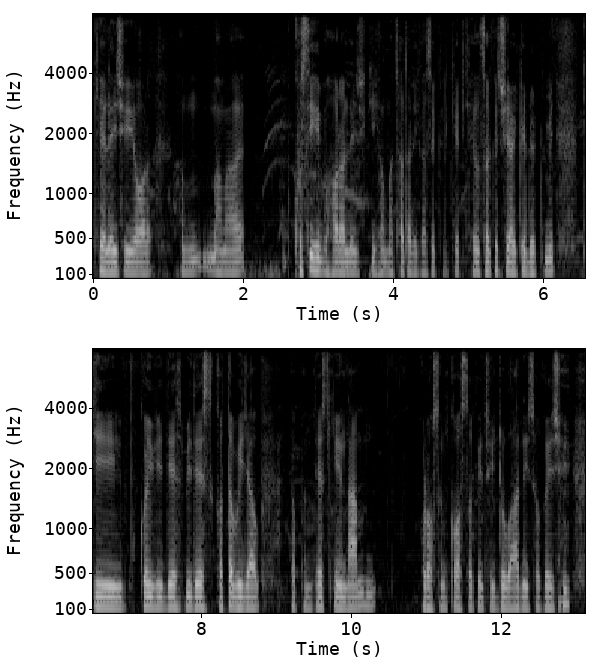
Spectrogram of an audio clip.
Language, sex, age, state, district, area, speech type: Maithili, male, 30-45, Bihar, Sitamarhi, rural, spontaneous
